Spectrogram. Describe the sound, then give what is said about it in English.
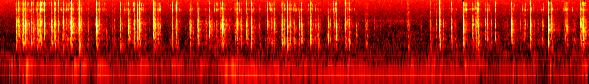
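Computer keyboard typing as a name is entered into IMDb: many dense, irregular key clicks run throughout over a steady low hum, with no talking. “Can you give me her name again? I'm going to type it in IMDb, please.”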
